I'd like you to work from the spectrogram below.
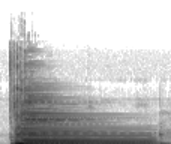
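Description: A guitar chord is strummed once with the B and high E strings ringing open and fingers near the low frets, sustaining loudly and cleanly before fading and being cut off.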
